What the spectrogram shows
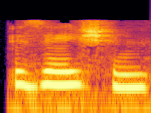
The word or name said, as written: isation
